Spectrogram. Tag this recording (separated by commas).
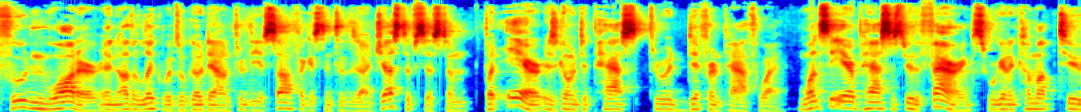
Speech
